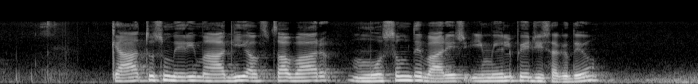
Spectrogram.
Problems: none marked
